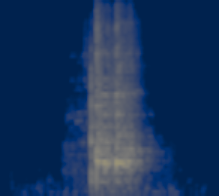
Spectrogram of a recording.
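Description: A marble rolling off a ruler ramp strikes a plastic cup and shoves it skidding across a wooden table, with two sharp knocks in quick succession about a second in.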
